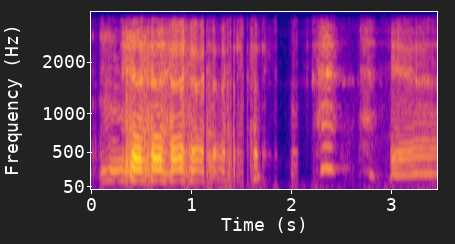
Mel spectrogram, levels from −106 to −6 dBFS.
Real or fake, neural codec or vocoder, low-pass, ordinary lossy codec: fake; codec, 16 kHz, 16 kbps, FreqCodec, smaller model; 3.6 kHz; none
